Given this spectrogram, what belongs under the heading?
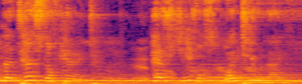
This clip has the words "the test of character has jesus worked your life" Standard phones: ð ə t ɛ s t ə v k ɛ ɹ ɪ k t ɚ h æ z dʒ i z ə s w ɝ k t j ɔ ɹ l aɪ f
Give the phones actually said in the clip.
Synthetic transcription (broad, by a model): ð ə t ɛ s t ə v k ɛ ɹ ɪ k t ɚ h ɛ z dʒ i z ə s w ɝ t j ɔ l aɪ f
